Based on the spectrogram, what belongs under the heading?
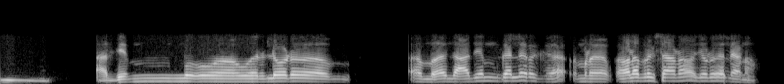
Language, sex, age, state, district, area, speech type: Malayalam, male, 60+, Kerala, Thiruvananthapuram, urban, conversation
